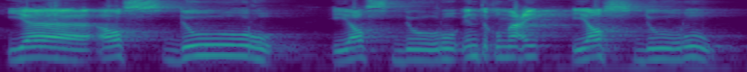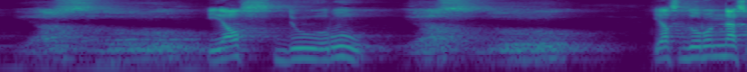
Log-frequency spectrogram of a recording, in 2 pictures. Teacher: عندنا الياء مرقق والصاد مفخمة والدال مرقق والراء مفخمة، مرقق مفخم، مرقق مفخم.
